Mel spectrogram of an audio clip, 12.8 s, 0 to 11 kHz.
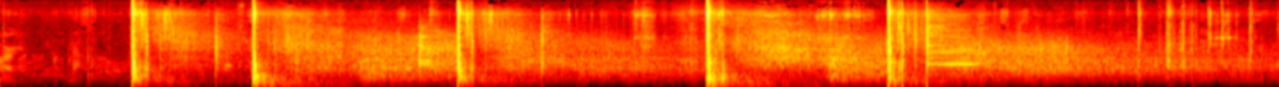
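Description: Two Barrett .50 BMG rifles, a semi-automatic M82A1 and a bolt-action M99, firing about six irregularly spaced, very loud shots, each followed by a long echo. Faint metallic pings follow two of the shots by about one and a half to two seconds.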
